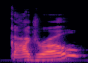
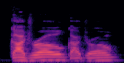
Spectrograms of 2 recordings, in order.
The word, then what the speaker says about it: Gaudreau: Gaudreau? Did I say it right? I think it's Gaudreau.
